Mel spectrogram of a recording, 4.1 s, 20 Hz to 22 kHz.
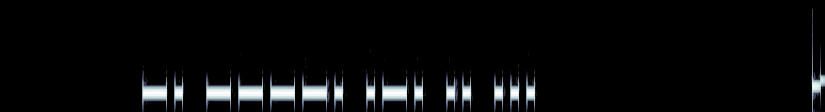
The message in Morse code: N9RIS

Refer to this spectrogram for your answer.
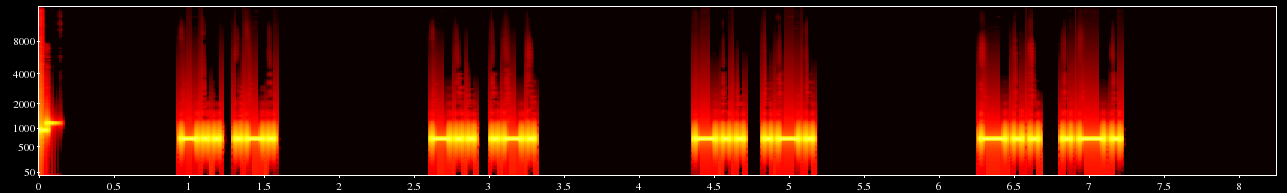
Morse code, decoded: DR DR DR DR

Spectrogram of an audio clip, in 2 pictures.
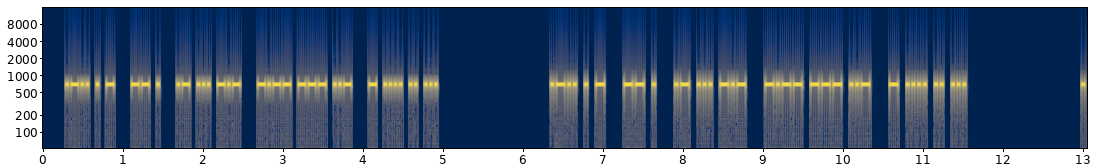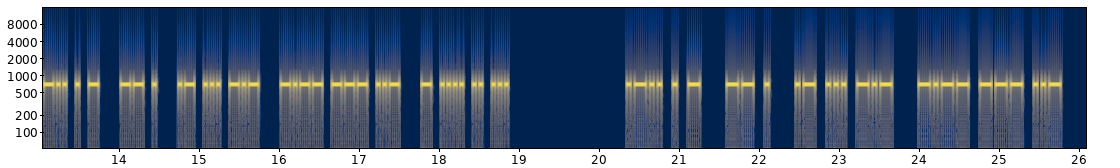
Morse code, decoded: LET ME ASK YOU THIS LET ME ASK YOU THIS LET ME ASK YOU THIS LET ME ASK YOU

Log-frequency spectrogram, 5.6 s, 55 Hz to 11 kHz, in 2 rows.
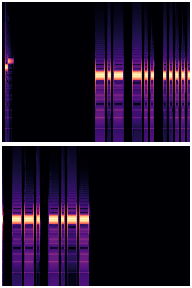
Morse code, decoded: KD5GY

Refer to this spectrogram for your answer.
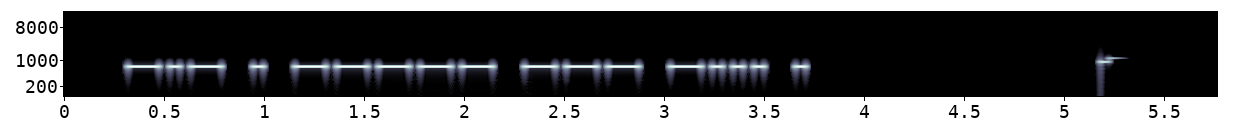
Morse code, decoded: KE0OBE

